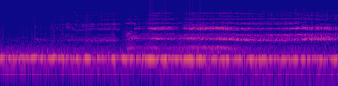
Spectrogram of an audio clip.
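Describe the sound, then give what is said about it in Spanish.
A deep, raspy, pig-like squeal with a demonic edge comes from undergrowth after a stone is thrown into it, held as one continuous cry for several seconds, loud, with a sudden break in tone partway through and no talking. “Era como el chillido de un cerdo, pero más rasposo y grave, casi demoníaco.”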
